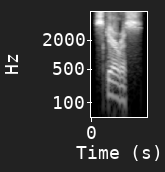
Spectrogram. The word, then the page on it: scarus: American English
